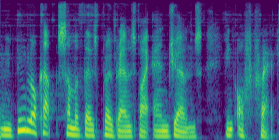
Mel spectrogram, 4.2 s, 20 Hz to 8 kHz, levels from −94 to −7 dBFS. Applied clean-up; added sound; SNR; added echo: neural mask model DeepFilterNet 3.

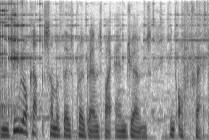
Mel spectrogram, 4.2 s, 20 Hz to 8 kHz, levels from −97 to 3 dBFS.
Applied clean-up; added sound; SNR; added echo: none; Coin (dropping); 5 dB; none.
